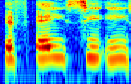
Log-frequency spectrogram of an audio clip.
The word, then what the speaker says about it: face: Also the same with face. F-A-C-E, so we pronounce it face.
